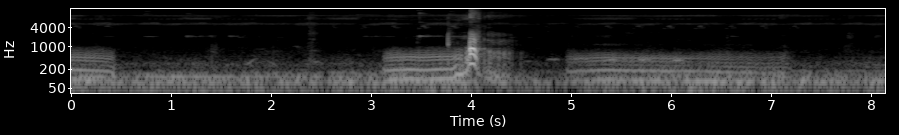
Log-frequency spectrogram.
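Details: Angry dog in a village in rural Punjab, Pakistan, giving drawn-out, wavering howls of one to two seconds, separated by quiet gaps, with a sharp sudden crack midway and low rumbling background noise throughout.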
